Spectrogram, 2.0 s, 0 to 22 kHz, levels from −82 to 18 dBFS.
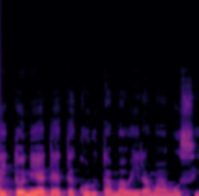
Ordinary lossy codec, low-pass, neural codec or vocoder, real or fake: none; 14.4 kHz; none; real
